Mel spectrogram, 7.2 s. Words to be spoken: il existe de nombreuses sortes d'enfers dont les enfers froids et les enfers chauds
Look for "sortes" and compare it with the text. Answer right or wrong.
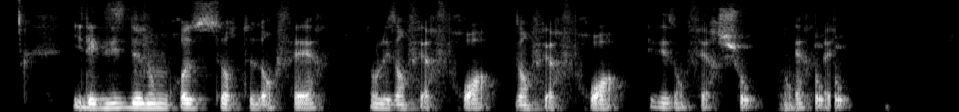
right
